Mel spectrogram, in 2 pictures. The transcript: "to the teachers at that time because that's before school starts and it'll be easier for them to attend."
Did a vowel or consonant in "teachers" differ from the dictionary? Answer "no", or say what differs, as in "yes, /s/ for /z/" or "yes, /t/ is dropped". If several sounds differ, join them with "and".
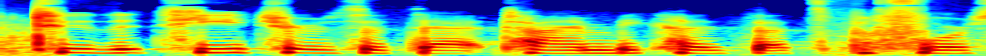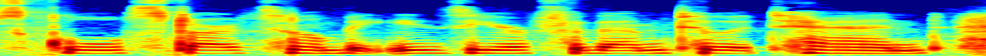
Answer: no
